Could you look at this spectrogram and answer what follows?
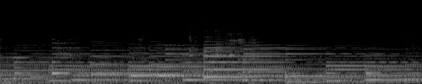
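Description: Background piano music, slow notes held and overlapping.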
